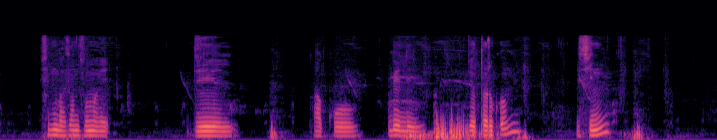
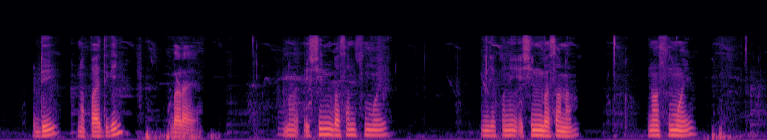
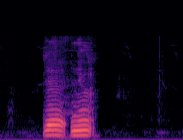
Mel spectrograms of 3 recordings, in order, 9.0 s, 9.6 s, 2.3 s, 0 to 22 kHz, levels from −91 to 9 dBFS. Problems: none marked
